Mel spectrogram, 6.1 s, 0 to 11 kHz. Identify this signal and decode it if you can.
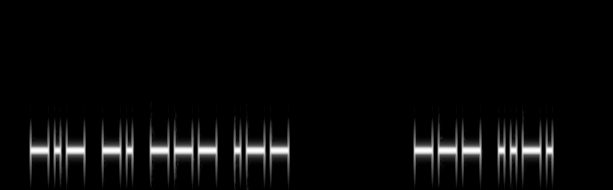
Morse code, heard as a keyed tone, about 20 wpm, 700 Hz. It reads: KNOW OF
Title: 3x Word-Spacing - Sentences from Top 100 Words - 20wpm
